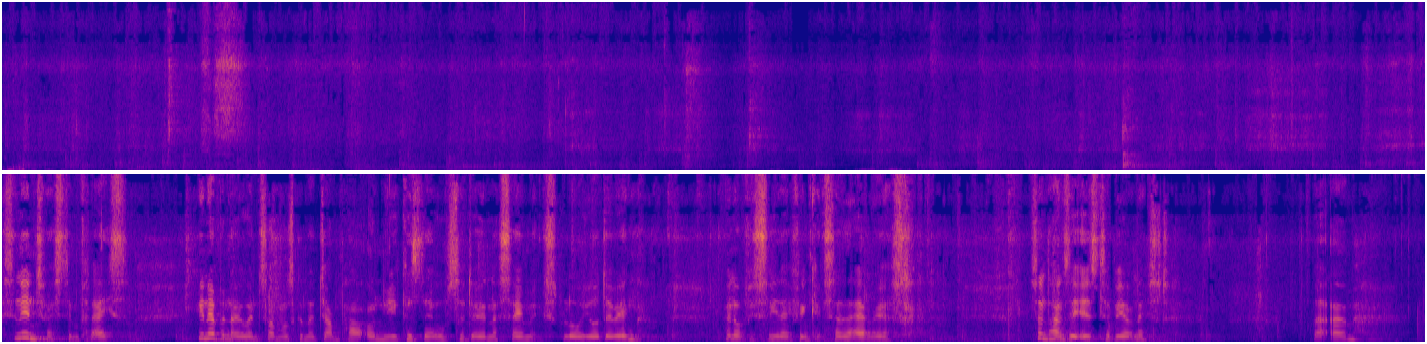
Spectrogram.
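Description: Footsteps crunch on a gritty floor in an echoing tunnel.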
